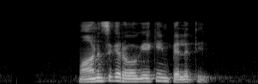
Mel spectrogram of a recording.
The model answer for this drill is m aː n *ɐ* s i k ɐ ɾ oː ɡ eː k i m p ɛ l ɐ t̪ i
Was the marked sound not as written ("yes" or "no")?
no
